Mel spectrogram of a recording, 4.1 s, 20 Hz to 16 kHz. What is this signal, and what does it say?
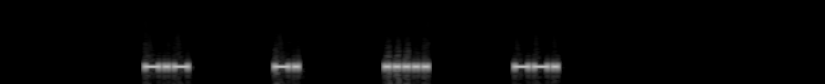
Morse code, heard as a keyed tone, about 47 wpm, spaced as for 17 wpm, 700 Hz. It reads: KN5G
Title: USA Call Signs - 6x Character Spacing - 50wpm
